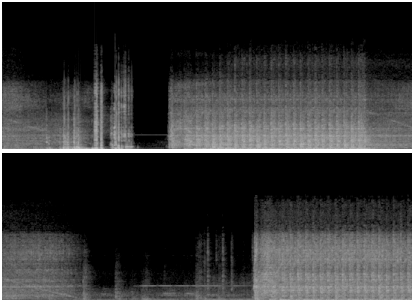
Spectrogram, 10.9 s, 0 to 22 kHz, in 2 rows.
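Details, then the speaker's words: Dodge Stealth after fuel pump and tank reinstall with about 4.5 gallons of fuel: long spells of fast, even starter cranking that never start; fuel pump not heard, owner suspects a bad fuel pump relay. "no fire no start that was a no start"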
